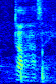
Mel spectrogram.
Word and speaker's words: Ta-Nehisi: How do you pronounce Coates' first name we were just talking about? – It's Ta-Nehisi. – Ta-Nehisi.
